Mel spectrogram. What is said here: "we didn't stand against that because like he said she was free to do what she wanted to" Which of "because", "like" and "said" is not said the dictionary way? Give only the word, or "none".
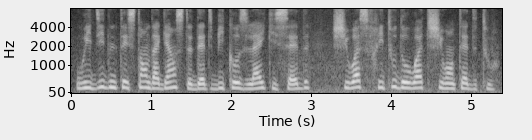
none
